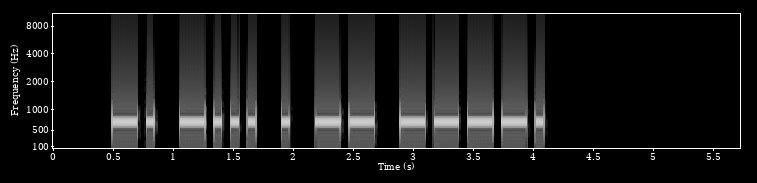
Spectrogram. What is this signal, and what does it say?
Morse code, heard as a keyed tone, about 17 wpm, 700 Hz. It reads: NBEM9
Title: Code Groups - 5 Letter:Numbers - 17wpm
